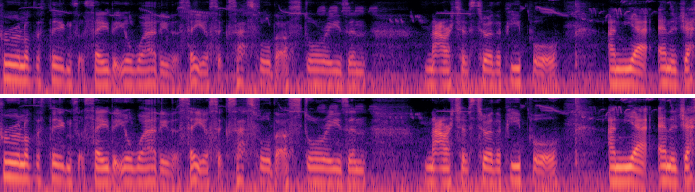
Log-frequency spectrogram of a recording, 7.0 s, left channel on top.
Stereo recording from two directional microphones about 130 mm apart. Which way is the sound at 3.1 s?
55° right (ahead or behind).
